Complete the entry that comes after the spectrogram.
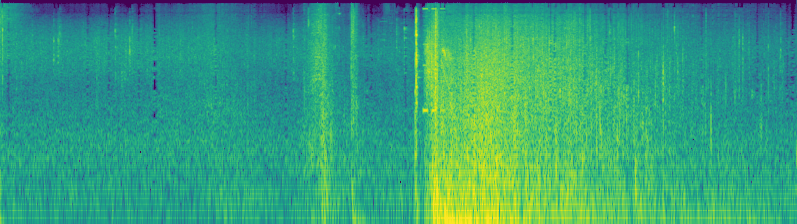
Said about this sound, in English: Wow, that was a really nice explosion.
